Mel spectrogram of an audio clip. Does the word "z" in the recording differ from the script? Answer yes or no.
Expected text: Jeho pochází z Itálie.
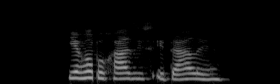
no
